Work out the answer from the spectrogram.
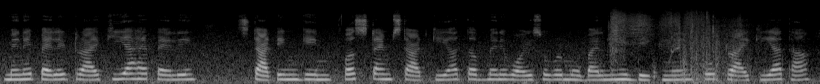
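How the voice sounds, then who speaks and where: A woman's voice: a little high, warm tone, slight background noise, low-quality recording. Chatty Marathi woman with Mumbai Hindi. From Maharashtra, India. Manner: chatty, self-deprecating, mixes Hindi and English. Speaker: mobile gaming YouTuber. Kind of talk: casual voice-over commentary on her gameplay. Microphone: phone mic.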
